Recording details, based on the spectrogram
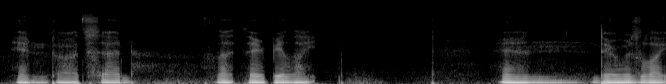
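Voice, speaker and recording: Soft-spoken and very slow, a man talks with a very deep, low pitch, monotone, flat intonation and long, frequent pauses. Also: very even loudness. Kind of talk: ASMR Bible reading.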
